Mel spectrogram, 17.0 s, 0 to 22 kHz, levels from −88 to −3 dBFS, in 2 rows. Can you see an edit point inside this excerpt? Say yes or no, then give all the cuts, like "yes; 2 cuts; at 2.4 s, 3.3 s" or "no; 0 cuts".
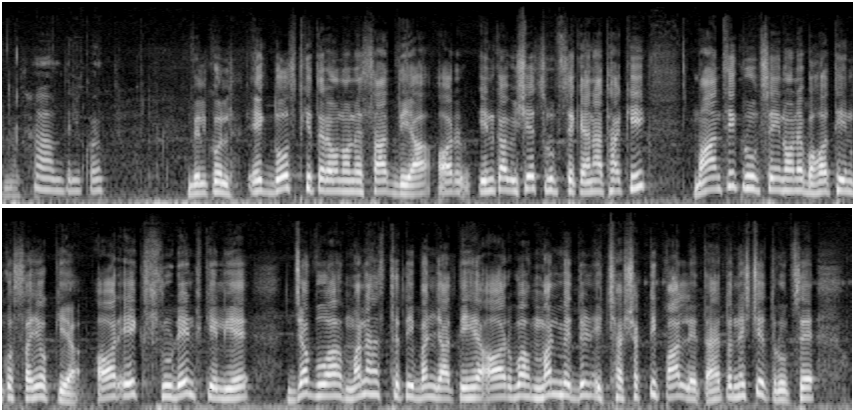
no; 0 cuts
